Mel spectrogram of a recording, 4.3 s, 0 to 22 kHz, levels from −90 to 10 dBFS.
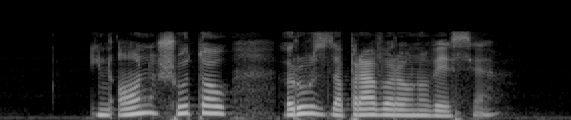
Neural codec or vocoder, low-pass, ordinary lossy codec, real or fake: none; 7.2 kHz; none; real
